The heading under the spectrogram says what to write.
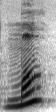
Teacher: म इस व्यंजन का उच्चारण स्थान है ओष्ठौ यानी 2 होठ नासिका के साथ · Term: अनुनासिक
